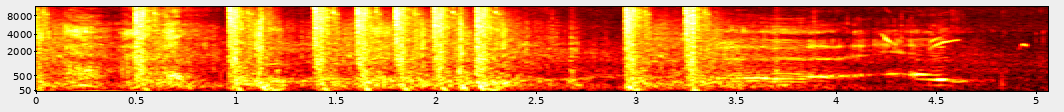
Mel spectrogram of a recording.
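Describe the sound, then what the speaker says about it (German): In the Infestation Survivor Stories video game, a gun empties most of a magazine in quick sharp shots, some clustered rapidly, before fading into growling creature noises. "Das war fast mein ganzes Magazin."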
